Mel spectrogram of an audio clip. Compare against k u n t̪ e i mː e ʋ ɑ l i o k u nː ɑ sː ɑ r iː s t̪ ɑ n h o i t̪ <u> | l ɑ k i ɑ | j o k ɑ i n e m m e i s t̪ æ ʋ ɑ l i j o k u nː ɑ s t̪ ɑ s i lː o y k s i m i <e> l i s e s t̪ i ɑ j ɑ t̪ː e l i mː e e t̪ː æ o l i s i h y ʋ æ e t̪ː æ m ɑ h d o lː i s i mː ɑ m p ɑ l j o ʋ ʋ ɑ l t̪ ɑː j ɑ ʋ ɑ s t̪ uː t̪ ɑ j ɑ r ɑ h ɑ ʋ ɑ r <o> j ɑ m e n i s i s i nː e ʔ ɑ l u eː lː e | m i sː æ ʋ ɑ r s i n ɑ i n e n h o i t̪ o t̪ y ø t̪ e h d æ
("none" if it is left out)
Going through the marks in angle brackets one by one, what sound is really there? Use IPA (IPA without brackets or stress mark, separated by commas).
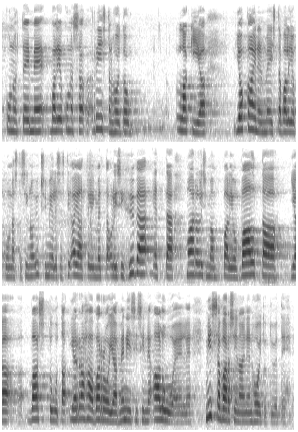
o, e, o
